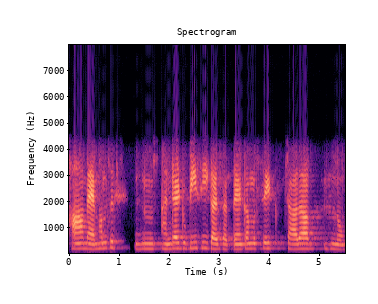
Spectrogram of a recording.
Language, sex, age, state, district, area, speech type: Hindi, female, 18-30, Madhya Pradesh, Hoshangabad, rural, conversation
